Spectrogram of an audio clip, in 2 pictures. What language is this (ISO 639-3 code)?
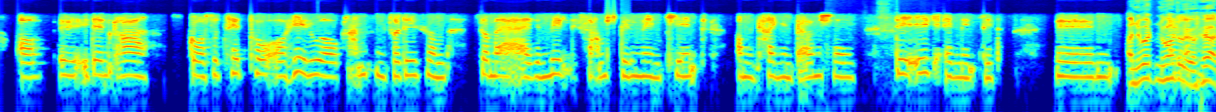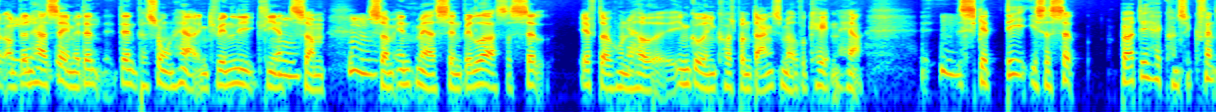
dan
